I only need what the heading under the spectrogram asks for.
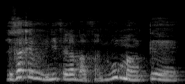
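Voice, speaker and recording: A woman's voice: fairly high pitch, animated, racing, creaky, warm tone. A middle-aged woman, ranting scornfully on a live stream and scolding people she accuses of stirring up trouble. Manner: scolding, scornful, repeats dismissive sucks of the teeth. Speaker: social media gossip streamer. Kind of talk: heated live-stream rant.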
